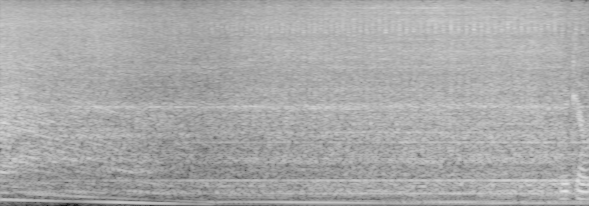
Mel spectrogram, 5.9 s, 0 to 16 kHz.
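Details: 1991 BMW E30 318is, M42 1.8 L DOHC four-cylinder on 93 octane, revved in neutral, heard from the exhaust and engine bay: the tone climbs, then stutters near 5,000 rpm as if hitting a rev limiter.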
